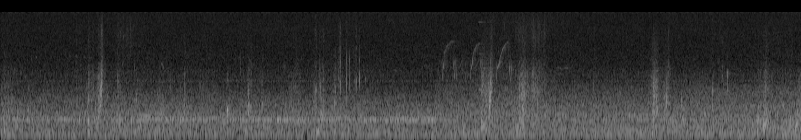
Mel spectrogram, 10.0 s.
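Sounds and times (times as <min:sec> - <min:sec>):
faint outdoor hiss: 0:00.0 - 0:10.0.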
